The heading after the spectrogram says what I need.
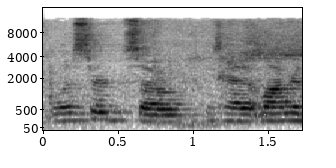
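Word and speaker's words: Blissad: My husband says it's pronounced Blissard, so he's had it longer than I have.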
